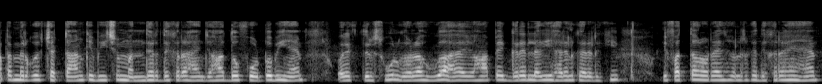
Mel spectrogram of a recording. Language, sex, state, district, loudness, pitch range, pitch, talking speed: Hindi, male, Jharkhand, Jamtara, -19 LUFS, 190-205 Hz, 195 Hz, 270 wpm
